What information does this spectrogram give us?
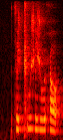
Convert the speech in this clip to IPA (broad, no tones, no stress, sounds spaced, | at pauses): t͡s ə ʒ ɡ͡ǁ uː ʒ ɾ ɪ ʒ uː ħ ɔ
